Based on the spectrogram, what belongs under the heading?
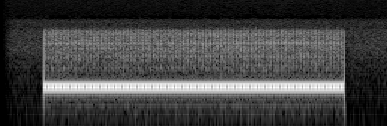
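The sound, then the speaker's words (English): A single steady electronic telephone tone sounds for about two seconds, loud and clear, then stops abruptly. No voices or other sounds. “he is very excited to tell his father, and just about that time, the phone rings.”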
